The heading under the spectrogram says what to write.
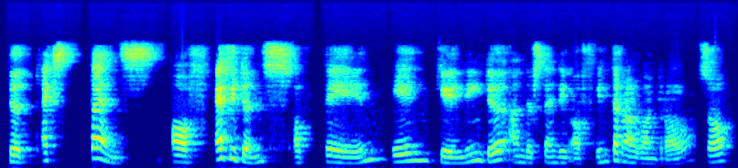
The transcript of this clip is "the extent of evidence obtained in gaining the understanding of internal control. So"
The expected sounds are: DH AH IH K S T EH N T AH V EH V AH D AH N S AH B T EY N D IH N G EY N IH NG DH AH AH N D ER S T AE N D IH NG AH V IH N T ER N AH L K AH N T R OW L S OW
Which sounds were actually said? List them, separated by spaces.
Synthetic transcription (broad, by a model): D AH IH K S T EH N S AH F EH V AH D AH N S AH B T EY N IH N G EY N IH NG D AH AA N D ER S T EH N D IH NG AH F IH N T ER N AH L K AH N T R OW L S OW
